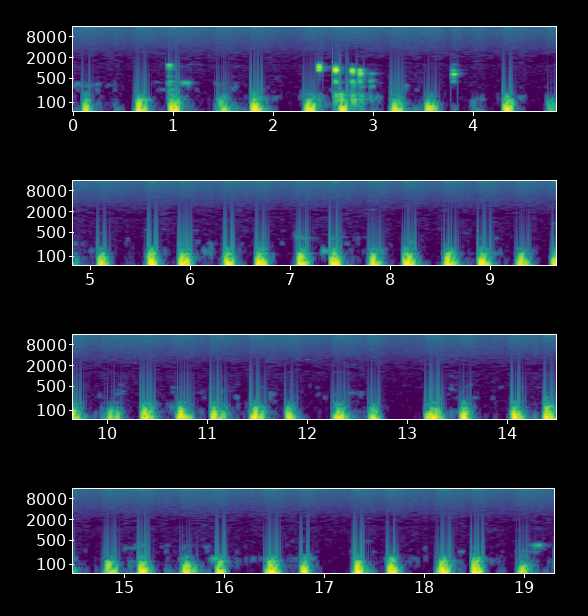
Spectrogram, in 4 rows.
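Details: Heartbeat while resting in bed late at night before sleep: steady, low, paired thumps at roughly 90 a minute in a quiet room.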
